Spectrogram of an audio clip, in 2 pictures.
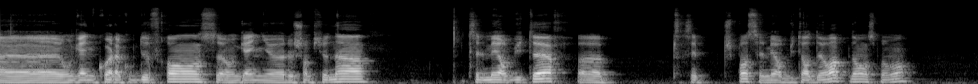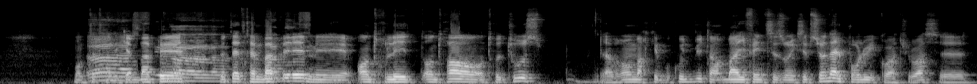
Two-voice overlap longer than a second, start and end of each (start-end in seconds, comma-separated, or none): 10.7-13.1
